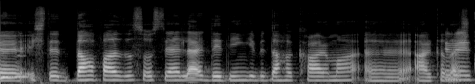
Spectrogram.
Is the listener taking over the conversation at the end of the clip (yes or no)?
yes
